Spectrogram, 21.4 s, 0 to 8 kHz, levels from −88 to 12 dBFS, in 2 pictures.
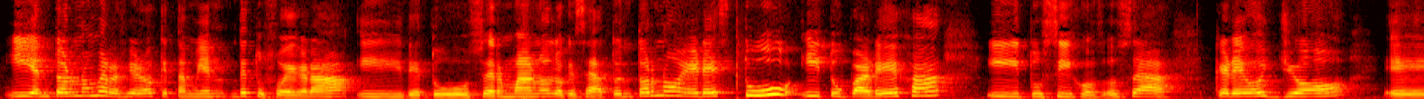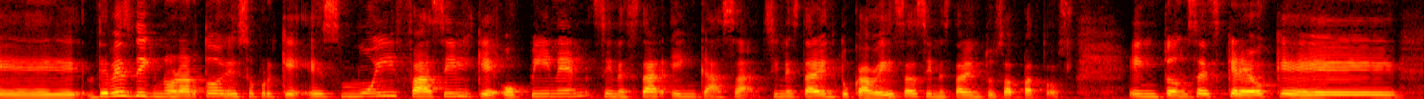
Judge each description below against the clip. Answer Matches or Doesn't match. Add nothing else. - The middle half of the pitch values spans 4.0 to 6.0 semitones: Doesn't match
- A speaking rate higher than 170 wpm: Doesn't match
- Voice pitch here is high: Matches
